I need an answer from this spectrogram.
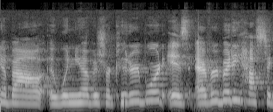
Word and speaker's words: charcuterie: Cooterie. Oh. Coot. The CH at the front is the ch, and then it's the coo. Charcuterie.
